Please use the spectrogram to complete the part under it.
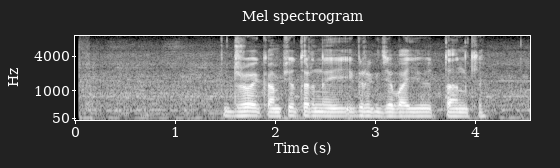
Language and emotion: Russian, neutral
